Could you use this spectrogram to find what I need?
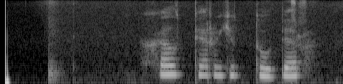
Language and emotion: Russian, neutral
